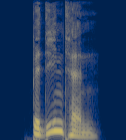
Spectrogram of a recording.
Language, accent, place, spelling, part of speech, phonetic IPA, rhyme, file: German, Germany, Berlin, bedienten, adjective / verb, [bəˈdiːntn̩], -iːntn̩, De-bedienten.ogg
- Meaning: inflection of bedienen: 1. first/third-person plural preterite 2. first/third-person plural subjunctive II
